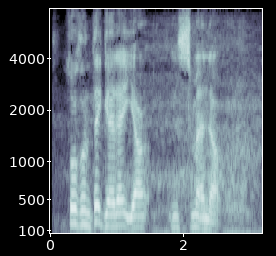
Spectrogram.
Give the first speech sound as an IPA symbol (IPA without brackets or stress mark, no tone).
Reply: θ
